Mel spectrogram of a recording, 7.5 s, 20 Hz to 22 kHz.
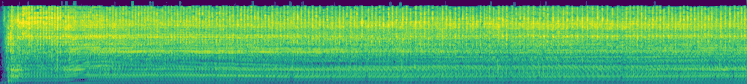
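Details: Stihl FS 80 R two-stroke trimmer, after fuel line, primer bulb and ignition coil repair, starts and settles into a steady, even buzz with no misses or sputter; old gas had been in it; running normally.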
